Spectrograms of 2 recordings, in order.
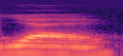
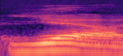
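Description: First: The word is said like 'yay', rhyming with day. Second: The word is said like 'yeah', rhyming with air. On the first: The speaker calls it right. "instead of yay" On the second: The speaker calls it wrong. "He said, yeah"

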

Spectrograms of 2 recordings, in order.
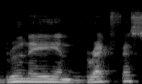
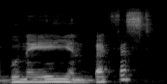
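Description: First: The r after the b is pronounced. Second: The r after the b is dropped. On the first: "omission of the ra in cluster bra" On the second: "so then they would say Brunei and breakfast"

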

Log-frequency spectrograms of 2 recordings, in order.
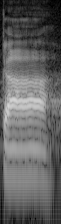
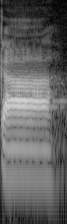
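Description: The two takes are said the same way.

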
